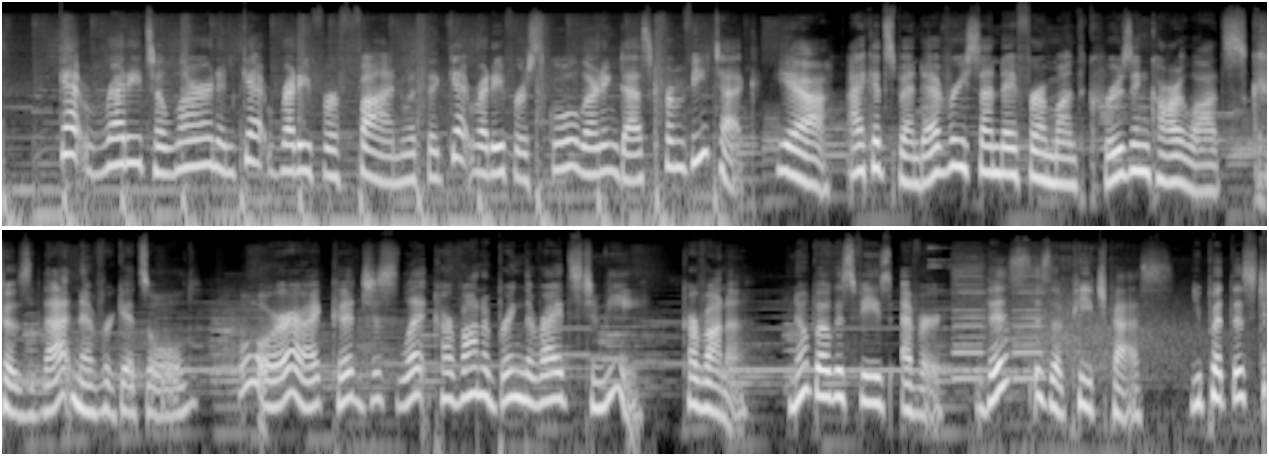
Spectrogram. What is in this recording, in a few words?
commercial vo; demo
